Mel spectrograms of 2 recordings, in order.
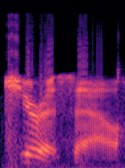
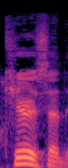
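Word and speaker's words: Curaçao: Now, this blue, how do you say it again? – Curacao. – Curacao.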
